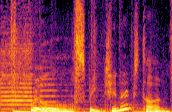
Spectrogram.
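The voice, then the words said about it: Slightly high-pitched camp teacher voice. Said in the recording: “You went into your little cam teacher voice again ... It was just a little high pitch.”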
